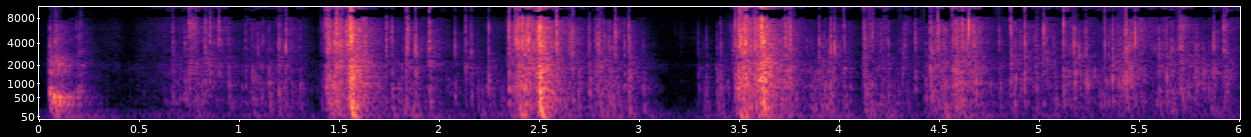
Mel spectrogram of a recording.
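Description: Clear plastic piping bag filled with lightweight spackle crinkling as it is shaken and handled to settle the filling toward the tip, with three louder crackles about a second apart.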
